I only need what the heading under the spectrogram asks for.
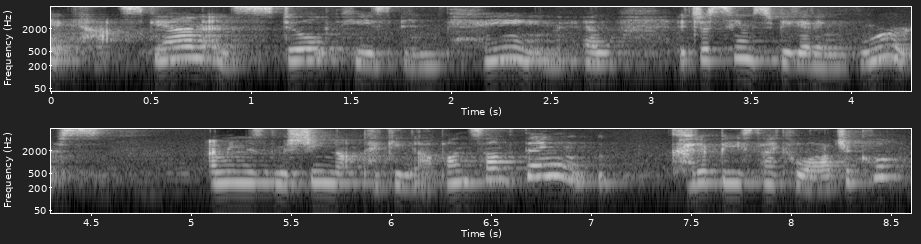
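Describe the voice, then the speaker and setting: Anxious young intern, echoey and bright. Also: female voice, mid-range voice, slight background noise. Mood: frustrated, worried, then admiring. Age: young adult. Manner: rambling, halting, self-conscious, theatrical sighs. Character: earnest, anxious young female medical intern, self-doubting and chatty. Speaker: actor. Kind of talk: audio drama monologue as recorded diary.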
